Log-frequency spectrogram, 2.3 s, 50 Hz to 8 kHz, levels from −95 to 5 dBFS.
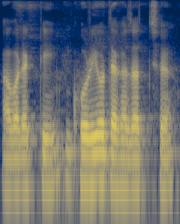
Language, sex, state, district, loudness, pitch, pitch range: Bengali, male, Tripura, West Tripura, -16 LUFS, 115 Hz, 110-120 Hz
